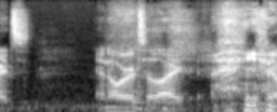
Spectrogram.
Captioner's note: laugh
